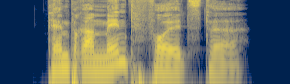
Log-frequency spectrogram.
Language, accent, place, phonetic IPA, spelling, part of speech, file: German, Germany, Berlin, [ˌtɛmpəʁaˈmɛntfɔlstə], temperamentvollste, adjective, De-temperamentvollste.ogg
- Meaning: inflection of temperamentvoll: 1. strong/mixed nominative/accusative feminine singular superlative degree 2. strong nominative/accusative plural superlative degree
